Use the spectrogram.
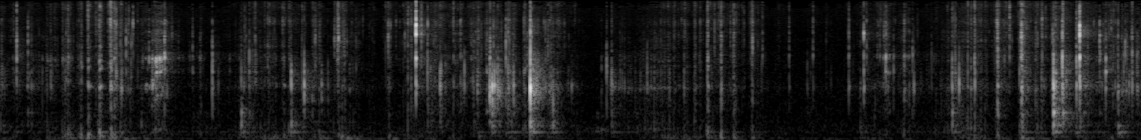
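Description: A metal utility knife blade carves crumbly chunks off a solid, dry, peach-colored soap bar with foil on its edges, held in the hand. Short, dry, crunchy scrapes and crackles come in irregular bursts with brief quiet gaps, each stopping almost instantly with no ring.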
